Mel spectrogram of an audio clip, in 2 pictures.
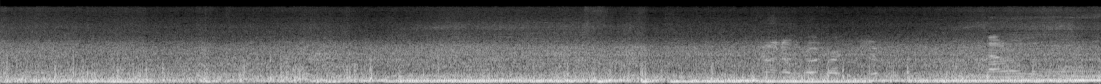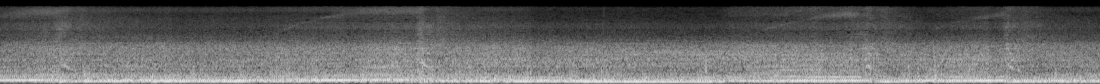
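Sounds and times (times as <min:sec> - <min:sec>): car engine pulling hard: 0:00.0 - 0:22.0
road noise: 0:00.0 - 0:22.0.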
